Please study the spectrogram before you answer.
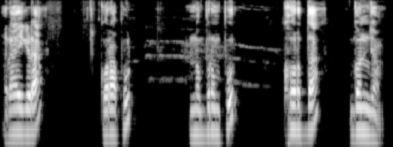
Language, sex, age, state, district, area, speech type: Odia, male, 30-45, Odisha, Rayagada, rural, spontaneous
